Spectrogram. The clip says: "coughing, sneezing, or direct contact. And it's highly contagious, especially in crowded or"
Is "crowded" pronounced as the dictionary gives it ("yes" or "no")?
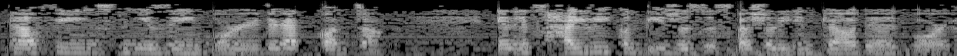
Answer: no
